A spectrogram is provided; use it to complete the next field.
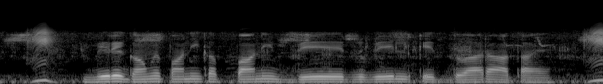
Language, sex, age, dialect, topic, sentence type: Hindi, male, 31-35, Kanauji Braj Bhasha, agriculture, statement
